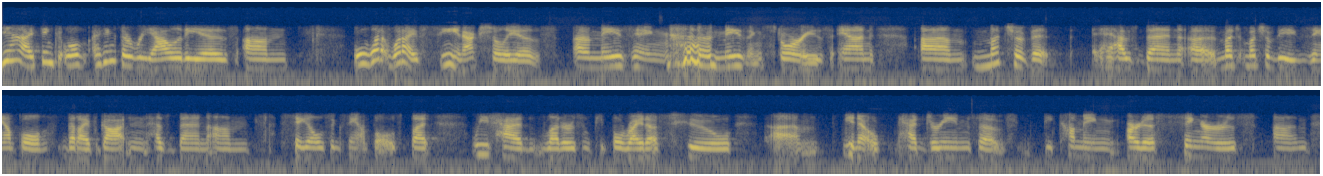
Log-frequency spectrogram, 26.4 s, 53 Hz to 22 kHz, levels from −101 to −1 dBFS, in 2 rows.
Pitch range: 170-210 Hz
